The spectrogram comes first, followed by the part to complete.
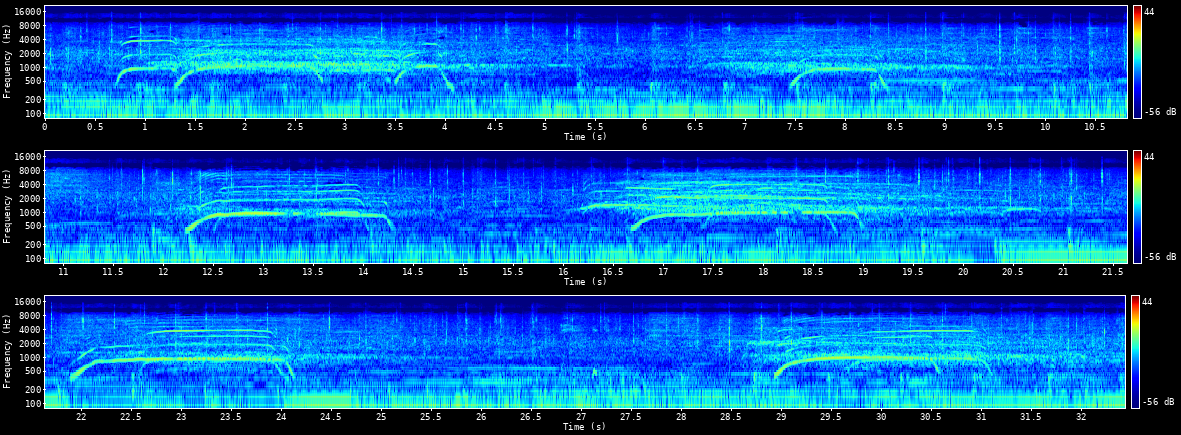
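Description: A theatre audience cheering and whooping over a live band playing the curtain-call music of a stage musical. High, held whoops rise out of the crowd every few seconds as each performer bows.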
